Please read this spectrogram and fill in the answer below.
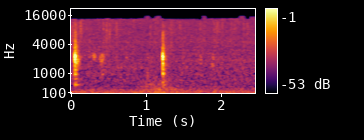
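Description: Two faint light ticks about a second apart over a low steady room hum: fingers handling thread and tulle while tying a knot.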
